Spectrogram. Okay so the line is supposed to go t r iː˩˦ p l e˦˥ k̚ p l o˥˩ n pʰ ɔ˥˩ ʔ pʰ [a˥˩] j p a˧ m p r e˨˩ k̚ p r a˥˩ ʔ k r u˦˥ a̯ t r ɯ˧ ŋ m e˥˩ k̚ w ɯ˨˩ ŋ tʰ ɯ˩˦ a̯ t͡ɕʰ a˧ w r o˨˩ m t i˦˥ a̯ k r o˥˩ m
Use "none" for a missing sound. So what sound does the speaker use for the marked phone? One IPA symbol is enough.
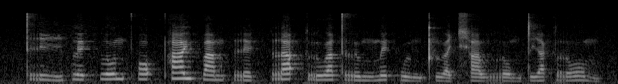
a˥˩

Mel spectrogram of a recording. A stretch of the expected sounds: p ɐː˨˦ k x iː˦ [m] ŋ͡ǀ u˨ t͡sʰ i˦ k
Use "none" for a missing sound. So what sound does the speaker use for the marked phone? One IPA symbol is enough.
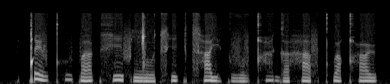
f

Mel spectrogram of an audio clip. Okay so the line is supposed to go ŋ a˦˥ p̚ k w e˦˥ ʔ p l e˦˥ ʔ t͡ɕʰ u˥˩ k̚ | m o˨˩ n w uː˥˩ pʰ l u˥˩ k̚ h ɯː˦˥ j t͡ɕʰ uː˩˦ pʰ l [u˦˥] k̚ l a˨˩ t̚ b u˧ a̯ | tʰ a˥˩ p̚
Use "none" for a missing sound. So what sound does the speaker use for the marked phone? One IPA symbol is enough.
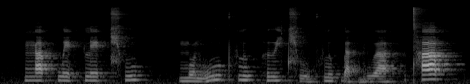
u˦˥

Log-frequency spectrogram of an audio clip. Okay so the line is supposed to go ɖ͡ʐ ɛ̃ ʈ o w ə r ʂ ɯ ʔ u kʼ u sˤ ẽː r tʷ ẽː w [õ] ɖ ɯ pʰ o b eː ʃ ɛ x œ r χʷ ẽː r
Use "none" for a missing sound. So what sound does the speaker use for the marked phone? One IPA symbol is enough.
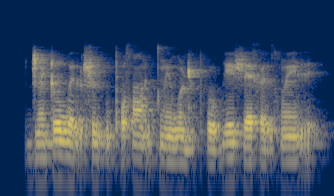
õ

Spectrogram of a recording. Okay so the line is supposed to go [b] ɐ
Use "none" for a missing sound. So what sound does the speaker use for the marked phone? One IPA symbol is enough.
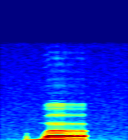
b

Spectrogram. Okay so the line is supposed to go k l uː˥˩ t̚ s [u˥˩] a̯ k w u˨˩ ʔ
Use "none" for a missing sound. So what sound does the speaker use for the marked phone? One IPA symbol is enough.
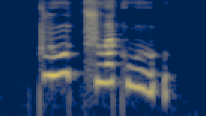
u˦˥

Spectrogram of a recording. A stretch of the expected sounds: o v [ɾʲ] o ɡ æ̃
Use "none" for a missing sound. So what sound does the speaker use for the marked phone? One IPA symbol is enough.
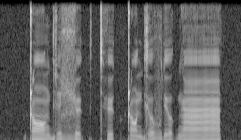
ɾʲ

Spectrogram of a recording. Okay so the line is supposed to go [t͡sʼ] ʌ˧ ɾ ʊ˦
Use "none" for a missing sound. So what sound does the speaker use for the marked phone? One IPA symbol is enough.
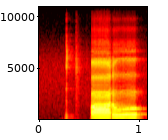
t͡sʼ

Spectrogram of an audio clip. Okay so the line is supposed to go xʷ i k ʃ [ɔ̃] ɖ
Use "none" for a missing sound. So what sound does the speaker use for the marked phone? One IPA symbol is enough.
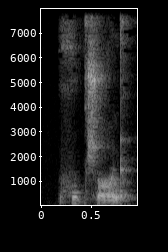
ɔ̃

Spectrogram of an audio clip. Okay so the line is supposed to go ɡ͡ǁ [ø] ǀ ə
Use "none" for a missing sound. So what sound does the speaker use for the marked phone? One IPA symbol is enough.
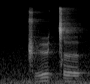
ø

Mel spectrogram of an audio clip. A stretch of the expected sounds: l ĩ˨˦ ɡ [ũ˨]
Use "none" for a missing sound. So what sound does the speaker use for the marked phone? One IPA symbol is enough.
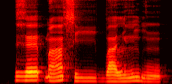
ũ˨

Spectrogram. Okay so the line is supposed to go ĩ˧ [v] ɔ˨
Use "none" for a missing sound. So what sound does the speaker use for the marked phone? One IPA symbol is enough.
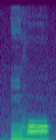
v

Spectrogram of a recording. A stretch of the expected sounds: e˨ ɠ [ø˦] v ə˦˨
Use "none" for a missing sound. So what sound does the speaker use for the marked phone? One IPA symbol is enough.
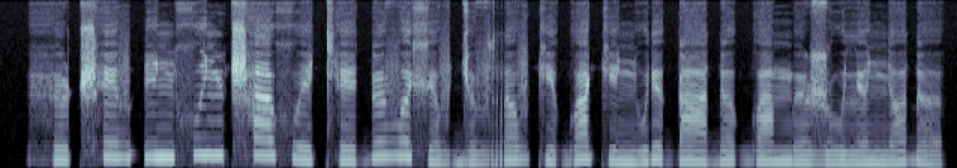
ø˦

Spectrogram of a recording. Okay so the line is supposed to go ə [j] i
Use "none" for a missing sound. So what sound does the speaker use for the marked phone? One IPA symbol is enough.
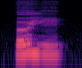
j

